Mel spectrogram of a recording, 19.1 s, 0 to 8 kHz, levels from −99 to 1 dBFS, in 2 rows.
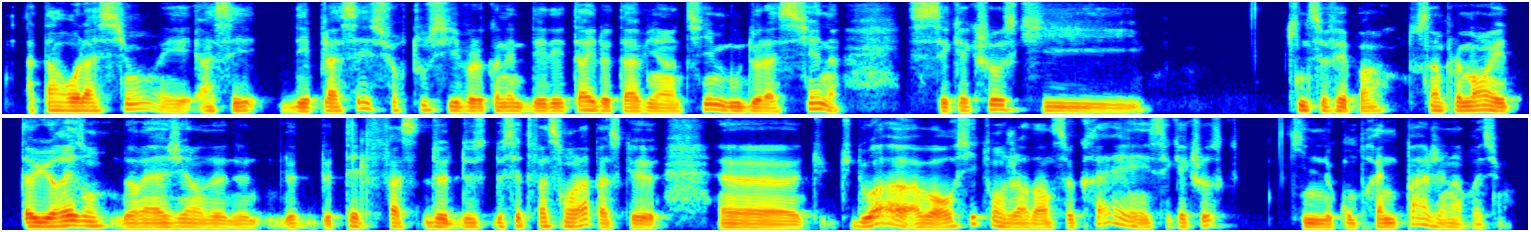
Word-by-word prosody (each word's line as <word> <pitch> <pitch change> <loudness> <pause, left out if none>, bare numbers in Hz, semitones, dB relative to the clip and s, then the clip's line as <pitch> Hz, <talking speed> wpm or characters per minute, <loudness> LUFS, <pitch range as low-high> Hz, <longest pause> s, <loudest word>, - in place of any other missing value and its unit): à - - -7
ta 110 - 0
relation 110 +7 +2
est 90 0 -5
assez 105 +1 -1
déplacée, 100 - 0
surtout 120 -2 -7
s'ils 110 -3 -1
veulent 100 -1 +2
connaître 100 -1 -1
des 95 -1 +2
détails 100 +4 +2
de 100 - +3
ta 95 -1 0
vie 95 - -2
intime 105 +7 0
ou 100 - +3
de 100 0 +3
la 90 -2 +1
sienne, 150 +4 0 0.4
c'est - - +2
quelque 100 -1 -3
chose 130 -1 +1
qui 95 - -3 0.9
qui - - +1
ne 110 - -1
se 105 - +1
fait 100 -1 +3
pas 95 +3 -3
tout - - -15
simplement 110 +2 +2
et 100 -2 +3 0.2
tu 110 - +5
as - - +8
eu 110 - +7
raison 120 0 +4
de 95 - -2
réagir 100 +1 +1
de 95 -1 0
de 90 0 -3
de - - -4
de - - -6
telle - - -2
face - - -2
de 105 0 +3
de 100 +2 -2
ce 100 +1 -4
de 105 - -5
cette - - -2
façon-là 115 -1 +2
parce 95 +1 -2
que, 90 -3 0 0.4
heu, 85 -4 +3
tu - - -20
tu - - -13
dois - - +4
avoir 95 0 +4
aussi 120 +11 -2
ton 125 -11 -1
jardin 95 -2 +1
secret 100 -1 -2
et - - -2
c'est - - -8
quelque 100 - -3
chose - - -4
qu - - -30 0.3
qu'ils 100 -2 +1
ne 90 - +1
comprennent 100 +2 -2
pas, 160 +7 -2
j'ai 100 -7 -3
l'impression. 95 -3 -7
100 Hz, 225 wpm, -23 LUFS, 95-110 Hz, 0.9 s, as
